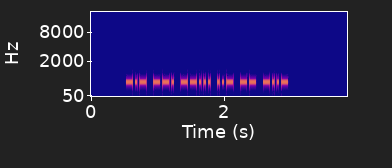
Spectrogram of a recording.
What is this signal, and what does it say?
Morse code, heard as a keyed tone, about 36 wpm, 700 Hz. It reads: KG7UMX
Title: USA Call Signs - 6 Characters - Repeated 3x - 35wpm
